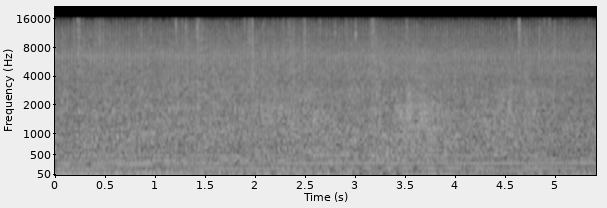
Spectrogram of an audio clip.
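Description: Tyres crunch and rumble over snowy gravel.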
